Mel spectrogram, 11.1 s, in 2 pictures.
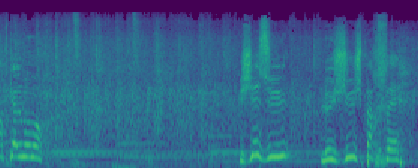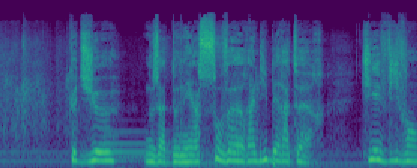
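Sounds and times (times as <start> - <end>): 
speech: 0.0 - 1.0, 3.2 - 5.5, 6.5 - 11.1
crowd applauding: 0.0 - 7.1.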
